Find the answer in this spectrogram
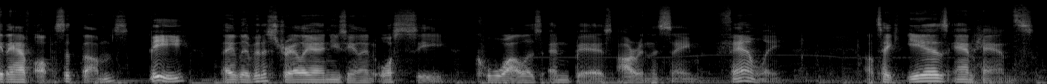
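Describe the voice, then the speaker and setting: An upbeat man hosts a casual gaming livestream, reading out trivia questions and keeping the game moving. His voice swings widely in pitch as he talks. He laughs easily with his co-hosts. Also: a bit bright. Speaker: livestream host and quiz master.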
